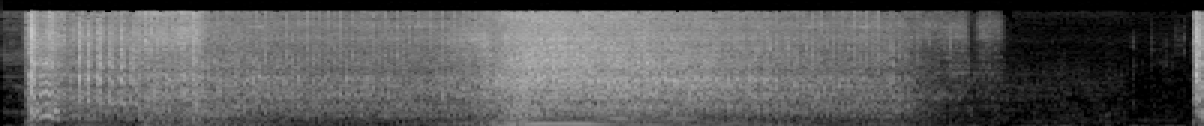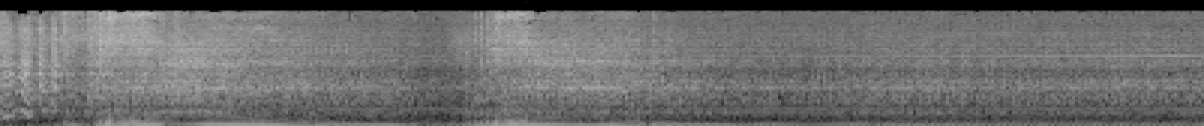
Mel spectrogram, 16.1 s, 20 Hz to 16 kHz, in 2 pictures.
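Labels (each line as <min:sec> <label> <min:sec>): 0:00.1 Car engine starting and running. 0:02.0
0:02.6 A car engine revs loudly. 0:05.3
0:05.5 A car engine stops running. 0:06.6
0:07.9 A car engine starts. 0:10.8
0:11.1 Car engine revving on the street. 0:13.7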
